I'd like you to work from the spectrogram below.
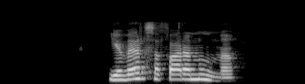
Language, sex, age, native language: Icelandic, female, 30-39, Russian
